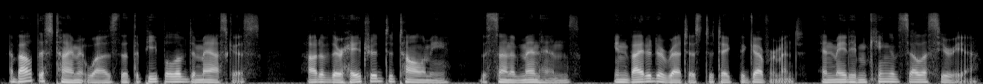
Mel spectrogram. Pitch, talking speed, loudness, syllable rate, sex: 105 Hz, 195 wpm, -20 LUFS, 5.4 syllables/s, male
